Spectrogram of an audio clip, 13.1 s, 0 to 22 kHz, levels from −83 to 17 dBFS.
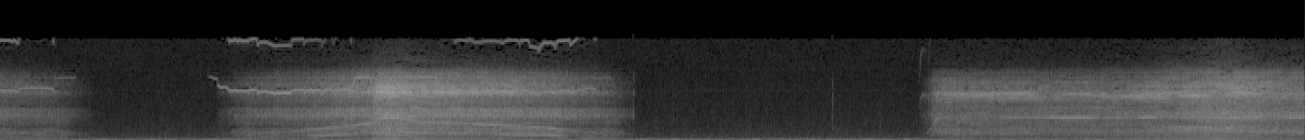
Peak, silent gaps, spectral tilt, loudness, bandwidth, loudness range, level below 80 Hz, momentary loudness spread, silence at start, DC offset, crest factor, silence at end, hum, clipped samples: -10 dBFS; none; 0.5 dB/octave; -26 LUFS; 16 kHz; 15 LU; -54 dBFS; 26 LU; 0 s; under 0.1%; 22 dB; 0 s; none; under 0.1%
